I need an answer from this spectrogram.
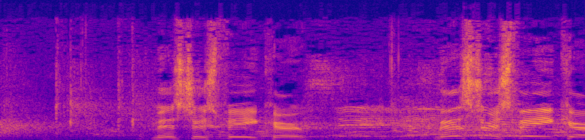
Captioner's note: some Applause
